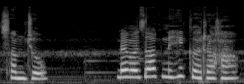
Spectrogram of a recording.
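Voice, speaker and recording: A woman's voice: extremely high pitch, steady tone, measured pace, faint music behind, pitched above the performer's own voice. A woman voicing a lovesick young woman who pleads and presses with questions, in a read-aloud fan story. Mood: pleading.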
